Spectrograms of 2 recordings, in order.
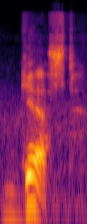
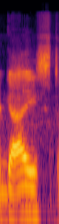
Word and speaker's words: Gist: So the last name is pronounced Gist, not Gist or Geist or Geist or any of that stuff.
